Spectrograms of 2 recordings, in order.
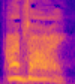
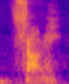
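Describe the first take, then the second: First: Fake sincere sorry. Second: Put-on whispered, grudging child apology; sulky mumbled sorry. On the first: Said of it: "Just say it like I mean it". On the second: Child forced by parent to apologize, sulky whisper. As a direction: barely breathe the word out.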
